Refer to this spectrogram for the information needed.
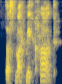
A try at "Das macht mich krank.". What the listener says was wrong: Sehr gut, sehr gut.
